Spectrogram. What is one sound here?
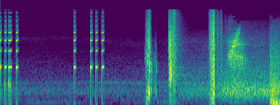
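Game menu clicks beep in quick succession.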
